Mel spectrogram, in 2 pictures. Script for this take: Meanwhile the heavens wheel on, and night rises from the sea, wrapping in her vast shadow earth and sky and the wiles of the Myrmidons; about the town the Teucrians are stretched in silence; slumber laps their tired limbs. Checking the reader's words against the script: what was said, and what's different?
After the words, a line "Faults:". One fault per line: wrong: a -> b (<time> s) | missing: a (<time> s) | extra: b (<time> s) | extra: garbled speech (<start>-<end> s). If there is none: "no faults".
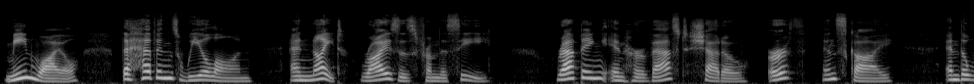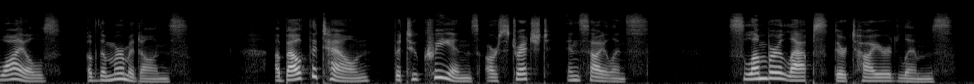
Meanwhile the heavens wheel on, and night rises from the sea, wrapping in her vast shadow earth and sky and the wiles of the Myrmidons; about the town the Teucrians are stretched in silence; slumber laps their tired limbs.
Faults:
no faults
